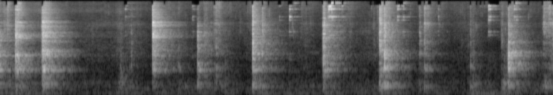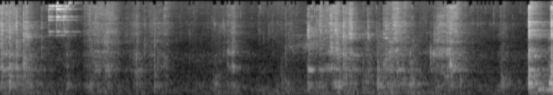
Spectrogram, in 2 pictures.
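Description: Peas and potatoes being sautéed in masala in a pan, heard as a steady run of sharp metallic clinks and scrapes from a spoon against the pan, close and fairly loud, coming in irregular rhythmic bursts with no talking.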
